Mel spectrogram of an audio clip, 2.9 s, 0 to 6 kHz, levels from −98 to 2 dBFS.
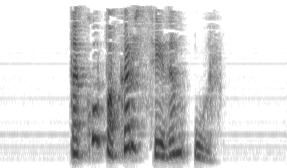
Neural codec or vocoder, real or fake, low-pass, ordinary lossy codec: none; real; 5.4 kHz; MP3, 24 kbps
